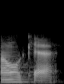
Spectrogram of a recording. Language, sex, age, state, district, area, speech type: Kannada, male, 18-30, Karnataka, Shimoga, rural, conversation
